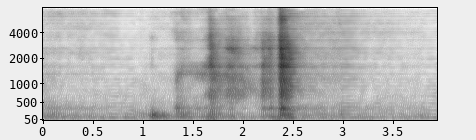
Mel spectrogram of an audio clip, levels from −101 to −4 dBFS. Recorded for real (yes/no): no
